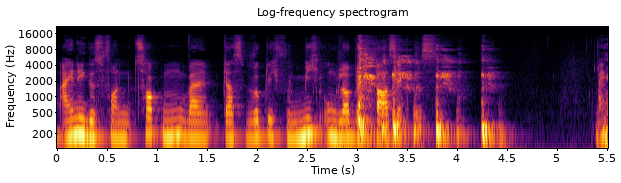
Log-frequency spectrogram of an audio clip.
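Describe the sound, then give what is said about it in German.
A person talks, then lets out a short, dry allergy cough and throat clear from a dry throat, fairly loud, before trailing off into near silence. “Das ist dieser Allergiehusten, nenne ich den mal.”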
